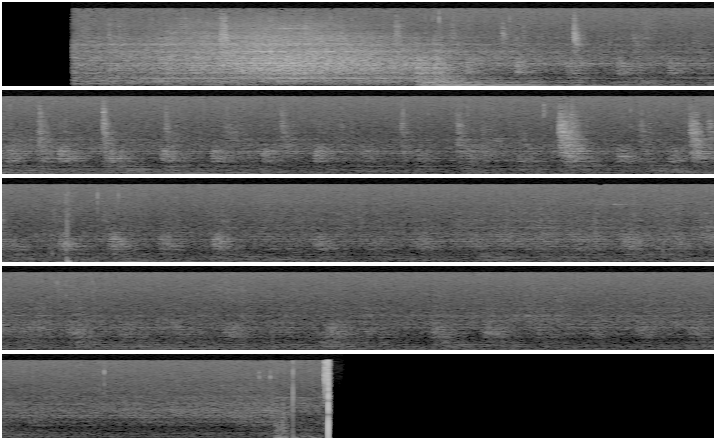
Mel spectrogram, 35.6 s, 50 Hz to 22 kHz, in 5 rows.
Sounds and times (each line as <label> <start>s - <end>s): Traffic 0.7s - 8.1s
